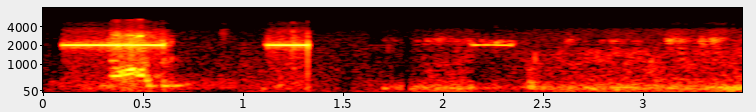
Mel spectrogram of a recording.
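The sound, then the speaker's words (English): Two high electronic beeps come from a participant's device on a group call, the first longer than the second, followed by quiet background noise. “somebody's beeping.”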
